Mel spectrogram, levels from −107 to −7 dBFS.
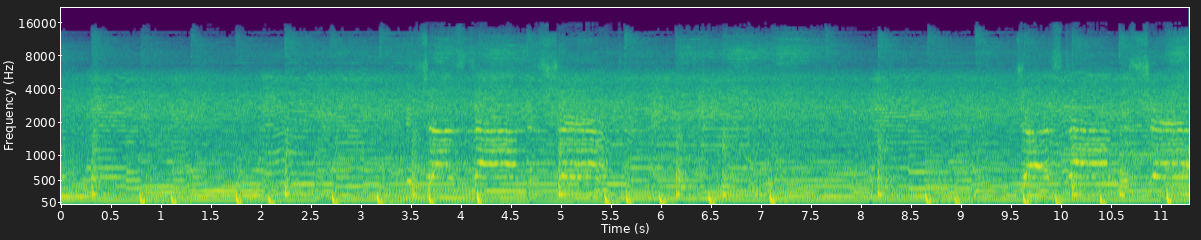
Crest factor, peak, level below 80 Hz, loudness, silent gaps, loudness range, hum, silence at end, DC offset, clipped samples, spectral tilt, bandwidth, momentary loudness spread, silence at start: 18 dB; 0 dBFS; -28 dBFS; -18 LUFS; none; 2 LU; none; 0 s; under 0.1%; under 0.1%; -5.5 dB/octave; 15 kHz; 5 LU; 0 s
